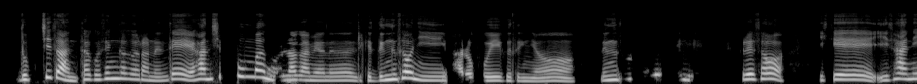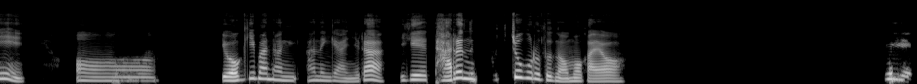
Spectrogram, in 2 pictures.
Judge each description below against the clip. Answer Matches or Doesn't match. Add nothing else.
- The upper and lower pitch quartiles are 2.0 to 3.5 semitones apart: Doesn't match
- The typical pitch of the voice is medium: Doesn't match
